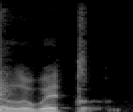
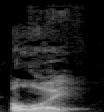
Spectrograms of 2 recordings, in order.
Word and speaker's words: Beloit: Beloit? How do you say it? It's Beloit.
